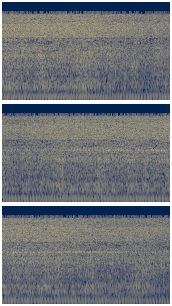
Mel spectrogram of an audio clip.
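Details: Car engine idling with a steady deep hum; owner cannot identify the cause.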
